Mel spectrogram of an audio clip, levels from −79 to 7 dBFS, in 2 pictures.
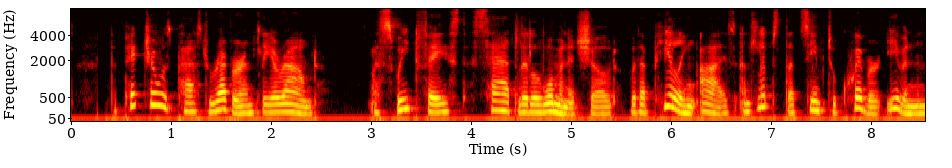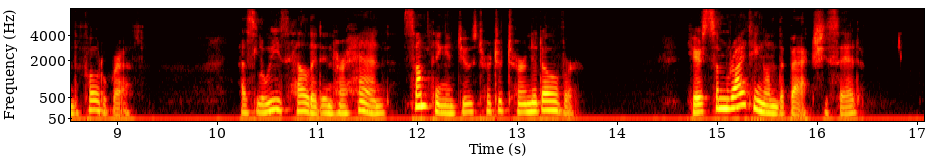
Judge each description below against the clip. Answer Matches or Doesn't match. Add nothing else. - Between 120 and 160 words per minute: Doesn't match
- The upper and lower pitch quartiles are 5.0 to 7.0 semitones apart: Matches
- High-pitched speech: Doesn't match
